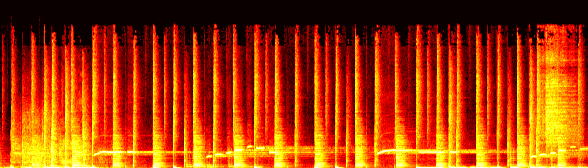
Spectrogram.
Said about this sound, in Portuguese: E é uma música que possui também um assobio bem marcante, né? No meio da música.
